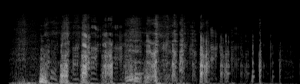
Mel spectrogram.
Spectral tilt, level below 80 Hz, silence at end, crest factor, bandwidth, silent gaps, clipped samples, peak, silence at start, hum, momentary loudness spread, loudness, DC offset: -5 dB/octave; -48 dBFS; 0.25 s; 22 dB; 11.5 kHz; none; under 0.1%; -10 dBFS; 0.1 s; none; 17 LU; -31 LUFS; under 0.1%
